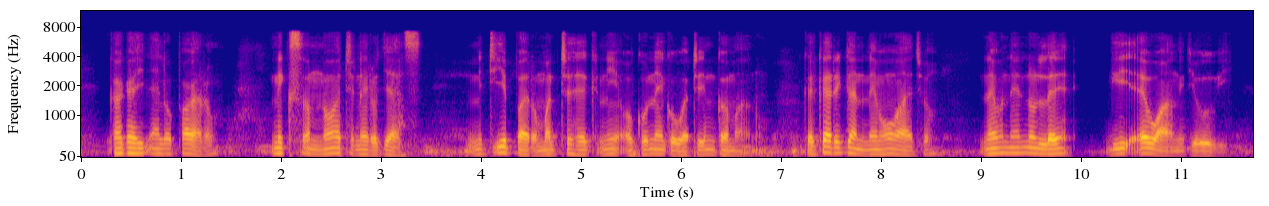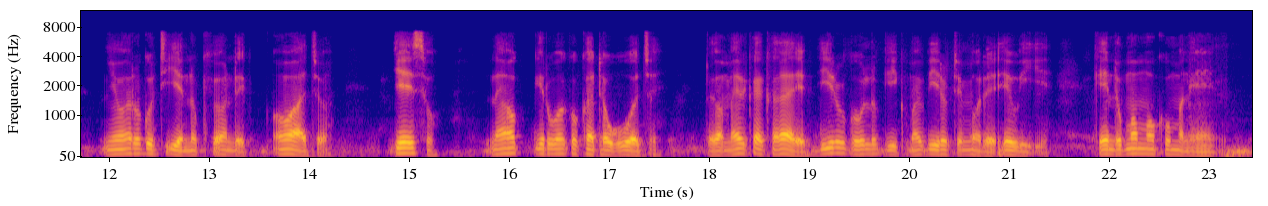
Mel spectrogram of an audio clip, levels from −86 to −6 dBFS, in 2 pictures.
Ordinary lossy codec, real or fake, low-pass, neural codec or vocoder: none; fake; 7.2 kHz; codec, 16 kHz, 0.8 kbps, ZipCodec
